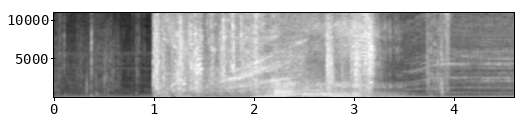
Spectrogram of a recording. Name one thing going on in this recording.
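A car engine roars loudly and revs up.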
